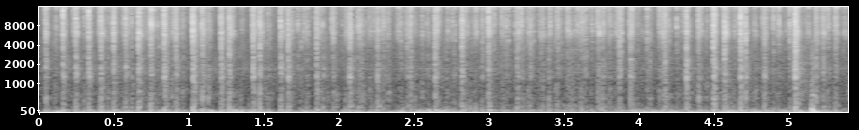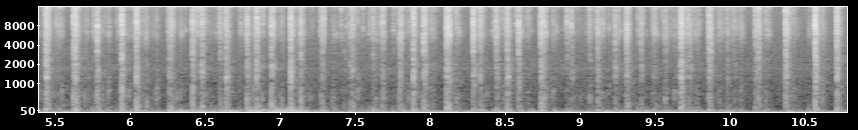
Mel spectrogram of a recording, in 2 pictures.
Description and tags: All I did was type "Type" over and over.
